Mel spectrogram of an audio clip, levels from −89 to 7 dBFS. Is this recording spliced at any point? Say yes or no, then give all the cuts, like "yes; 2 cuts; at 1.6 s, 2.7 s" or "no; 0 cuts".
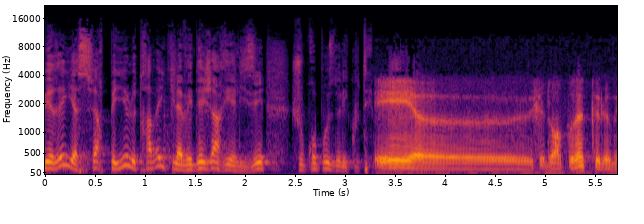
yes; 1 cut; at 3.3 s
